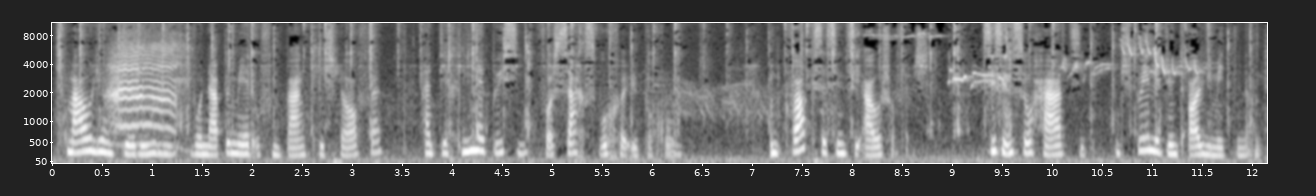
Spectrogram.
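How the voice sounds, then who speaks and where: Schoolgirl as a farm woman, fond chatty manner, fairly high voice, Swiss German accent, amateur radio play, noisy background. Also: lively intonation, moderate pace. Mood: content. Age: child or young teen. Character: animal-loving farm woman fond of her kittens. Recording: clear background noise.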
